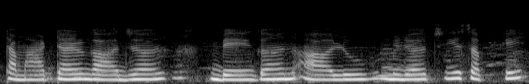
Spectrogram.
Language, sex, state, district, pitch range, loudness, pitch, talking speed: Hindi, female, Madhya Pradesh, Bhopal, 225-260 Hz, -12 LUFS, 235 Hz, 80 wpm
